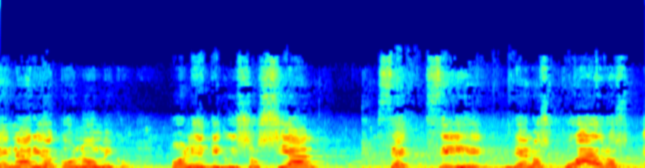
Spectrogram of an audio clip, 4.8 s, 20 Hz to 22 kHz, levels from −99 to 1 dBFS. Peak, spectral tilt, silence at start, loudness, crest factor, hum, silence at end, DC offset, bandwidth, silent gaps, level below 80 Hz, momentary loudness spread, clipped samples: -4 dBFS; -4.5 dB/octave; 0 s; -19 LUFS; 16 dB; none; 0 s; under 0.1%; 15 kHz; none; -40 dBFS; 11 LU; under 0.1%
